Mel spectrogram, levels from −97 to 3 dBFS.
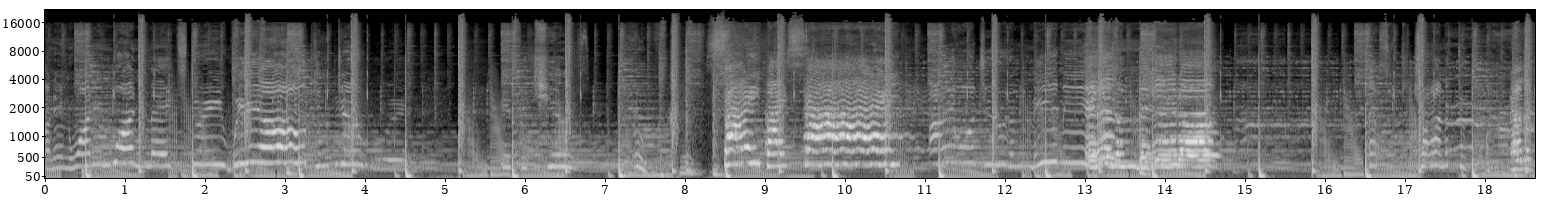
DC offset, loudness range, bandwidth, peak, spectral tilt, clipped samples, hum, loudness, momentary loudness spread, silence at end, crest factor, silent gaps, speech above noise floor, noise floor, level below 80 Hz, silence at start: under 0.1%; 11 LU; over 20 kHz; -2 dBFS; -5 dB/octave; under 0.1%; none; -19 LUFS; 17 LU; 0 s; 18 dB; none; 20 dB; -39 dBFS; -30 dBFS; 0 s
